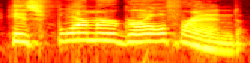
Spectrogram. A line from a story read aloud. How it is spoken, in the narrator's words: yelled back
